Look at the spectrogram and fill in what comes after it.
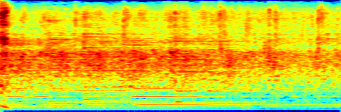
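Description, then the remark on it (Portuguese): A church audience stands and applauds Jesus during a sermon, dense clapping filling the space with a sustained, even wash of sound and a faint musical hum underneath. “Aplauda Jesus e se coloque de pé.”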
